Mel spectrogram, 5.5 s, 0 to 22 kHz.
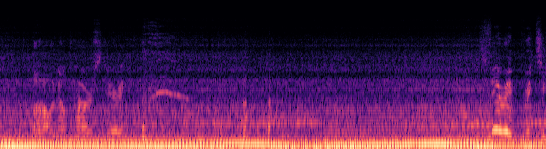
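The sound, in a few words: engine of a 1987 Mini Cooper running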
